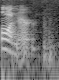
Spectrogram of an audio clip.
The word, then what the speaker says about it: honor: So again honor, the H here, which is at the beginning of the word, goes silent and the correct pronunciation is honor.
